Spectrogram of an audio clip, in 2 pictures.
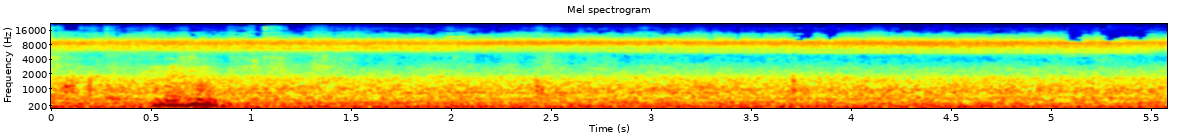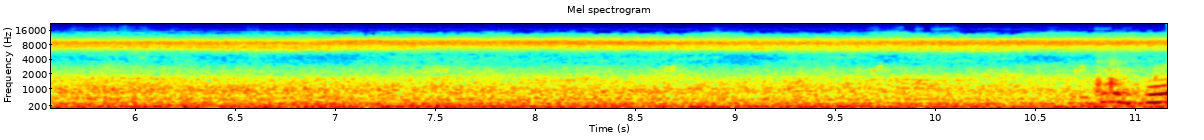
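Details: At a countryside house, cicadas keep up a continuous high-pitched shimmering buzz with no clear pauses, steady in loudness, with a brief voice near the start and a faint sound at the end.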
